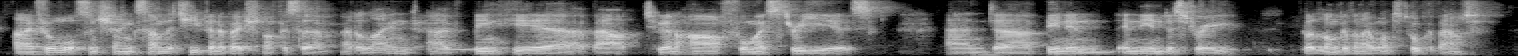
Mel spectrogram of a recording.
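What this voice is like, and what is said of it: Non-American accent. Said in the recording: “Obviously, I don't sound American.”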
